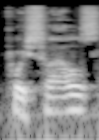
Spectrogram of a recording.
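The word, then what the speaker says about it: Poiseuille: law or poisel's law I think the correct pronunciation is pusoys but I don't know some French pronunciation if you know French better than I do please let me know how to pronounce that um boy squeeze most people just say poisel's law so we'll just stick with poisel's law anyhow poisel's law says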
